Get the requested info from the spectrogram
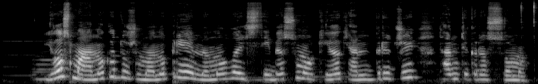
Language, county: Lithuanian, Alytus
